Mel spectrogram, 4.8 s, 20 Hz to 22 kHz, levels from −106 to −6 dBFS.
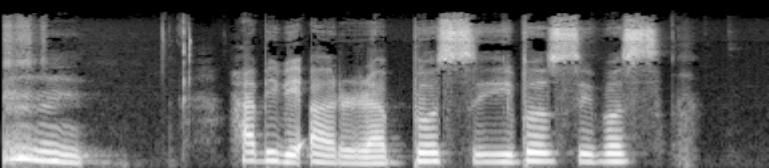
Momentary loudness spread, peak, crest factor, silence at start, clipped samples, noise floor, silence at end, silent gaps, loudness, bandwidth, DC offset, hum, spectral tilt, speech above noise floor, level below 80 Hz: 13 LU; 0 dBFS; 14 dB; 0 s; under 0.1%; -36 dBFS; 0.7 s; none; -12 LUFS; 16 kHz; under 0.1%; none; -4.5 dB/octave; 24 dB; -54 dBFS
